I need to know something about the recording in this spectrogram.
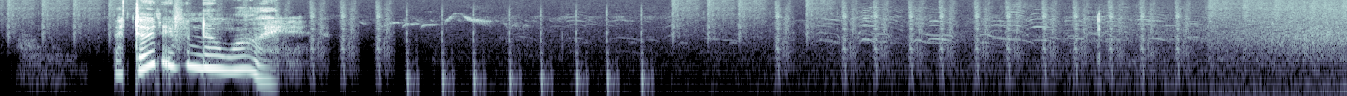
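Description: Footsteps patter quickly on dirt and stone.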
